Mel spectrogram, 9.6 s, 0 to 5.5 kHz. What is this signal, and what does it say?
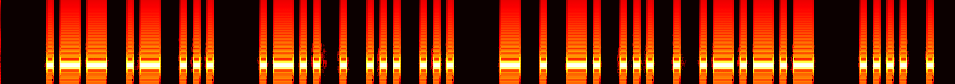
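Morse code, heard as a keyed tone, about 18 wpm, 600 Hz. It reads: WAS LESS TENSE. HE
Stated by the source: Morse practice at 18 wpm, English text, from CW med Gnister.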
